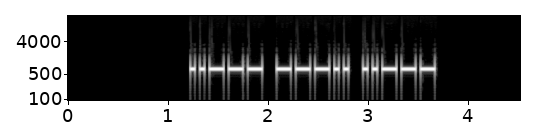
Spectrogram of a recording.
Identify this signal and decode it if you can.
Morse code, heard as a keyed tone, about 25 wpm, 700 Hz. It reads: 282
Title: Numbers - 3-Digit 25wpm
